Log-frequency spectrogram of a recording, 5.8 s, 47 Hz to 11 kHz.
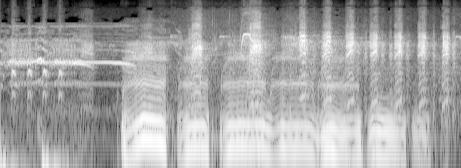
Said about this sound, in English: This portion of the show brought to you by Birds That Chirp at 4 a.m. You can't catch your worm unless you're an early bird, too.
